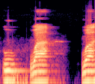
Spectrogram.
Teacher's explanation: huruf waw makhrajnya adalah di kedua bibir disertai dengan menyunyu atau munyu ya, maju ya.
